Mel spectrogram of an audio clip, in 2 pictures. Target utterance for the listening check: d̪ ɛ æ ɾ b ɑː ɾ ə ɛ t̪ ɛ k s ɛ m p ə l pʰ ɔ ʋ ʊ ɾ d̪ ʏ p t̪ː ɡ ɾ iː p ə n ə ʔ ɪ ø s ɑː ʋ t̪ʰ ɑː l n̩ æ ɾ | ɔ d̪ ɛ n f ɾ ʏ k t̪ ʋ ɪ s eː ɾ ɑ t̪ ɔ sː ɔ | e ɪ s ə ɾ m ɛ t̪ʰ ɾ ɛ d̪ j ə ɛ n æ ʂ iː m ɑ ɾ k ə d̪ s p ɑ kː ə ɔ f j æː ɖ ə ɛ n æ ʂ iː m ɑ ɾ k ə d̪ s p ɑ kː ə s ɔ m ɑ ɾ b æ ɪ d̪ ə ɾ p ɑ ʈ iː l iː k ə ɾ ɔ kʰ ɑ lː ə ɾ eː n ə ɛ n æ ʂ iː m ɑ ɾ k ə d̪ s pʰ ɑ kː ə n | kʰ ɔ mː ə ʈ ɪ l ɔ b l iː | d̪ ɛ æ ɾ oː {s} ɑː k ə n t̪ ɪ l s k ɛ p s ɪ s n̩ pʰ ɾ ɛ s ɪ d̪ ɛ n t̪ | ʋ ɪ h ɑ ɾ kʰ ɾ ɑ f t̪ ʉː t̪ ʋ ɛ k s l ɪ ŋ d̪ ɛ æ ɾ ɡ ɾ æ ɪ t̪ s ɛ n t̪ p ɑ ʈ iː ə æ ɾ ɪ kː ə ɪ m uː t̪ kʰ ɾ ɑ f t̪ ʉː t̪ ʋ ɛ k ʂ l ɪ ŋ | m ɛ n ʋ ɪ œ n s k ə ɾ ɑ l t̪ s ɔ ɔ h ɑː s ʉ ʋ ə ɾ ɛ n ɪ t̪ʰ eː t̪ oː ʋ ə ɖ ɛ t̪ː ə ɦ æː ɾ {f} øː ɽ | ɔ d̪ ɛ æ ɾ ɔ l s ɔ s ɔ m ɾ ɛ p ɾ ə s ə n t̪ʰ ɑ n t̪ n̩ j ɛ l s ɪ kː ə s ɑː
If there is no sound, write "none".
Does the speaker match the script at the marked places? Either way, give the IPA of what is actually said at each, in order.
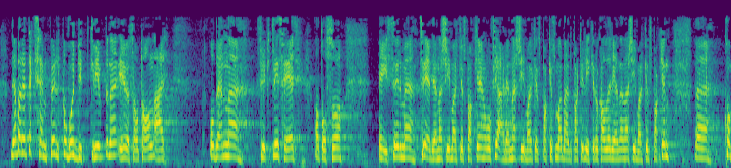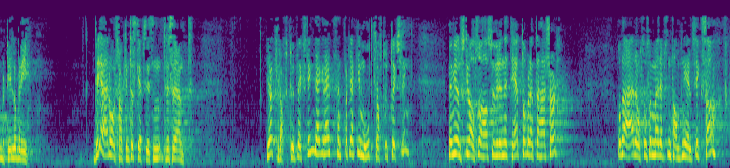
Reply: ʂ, ʂ

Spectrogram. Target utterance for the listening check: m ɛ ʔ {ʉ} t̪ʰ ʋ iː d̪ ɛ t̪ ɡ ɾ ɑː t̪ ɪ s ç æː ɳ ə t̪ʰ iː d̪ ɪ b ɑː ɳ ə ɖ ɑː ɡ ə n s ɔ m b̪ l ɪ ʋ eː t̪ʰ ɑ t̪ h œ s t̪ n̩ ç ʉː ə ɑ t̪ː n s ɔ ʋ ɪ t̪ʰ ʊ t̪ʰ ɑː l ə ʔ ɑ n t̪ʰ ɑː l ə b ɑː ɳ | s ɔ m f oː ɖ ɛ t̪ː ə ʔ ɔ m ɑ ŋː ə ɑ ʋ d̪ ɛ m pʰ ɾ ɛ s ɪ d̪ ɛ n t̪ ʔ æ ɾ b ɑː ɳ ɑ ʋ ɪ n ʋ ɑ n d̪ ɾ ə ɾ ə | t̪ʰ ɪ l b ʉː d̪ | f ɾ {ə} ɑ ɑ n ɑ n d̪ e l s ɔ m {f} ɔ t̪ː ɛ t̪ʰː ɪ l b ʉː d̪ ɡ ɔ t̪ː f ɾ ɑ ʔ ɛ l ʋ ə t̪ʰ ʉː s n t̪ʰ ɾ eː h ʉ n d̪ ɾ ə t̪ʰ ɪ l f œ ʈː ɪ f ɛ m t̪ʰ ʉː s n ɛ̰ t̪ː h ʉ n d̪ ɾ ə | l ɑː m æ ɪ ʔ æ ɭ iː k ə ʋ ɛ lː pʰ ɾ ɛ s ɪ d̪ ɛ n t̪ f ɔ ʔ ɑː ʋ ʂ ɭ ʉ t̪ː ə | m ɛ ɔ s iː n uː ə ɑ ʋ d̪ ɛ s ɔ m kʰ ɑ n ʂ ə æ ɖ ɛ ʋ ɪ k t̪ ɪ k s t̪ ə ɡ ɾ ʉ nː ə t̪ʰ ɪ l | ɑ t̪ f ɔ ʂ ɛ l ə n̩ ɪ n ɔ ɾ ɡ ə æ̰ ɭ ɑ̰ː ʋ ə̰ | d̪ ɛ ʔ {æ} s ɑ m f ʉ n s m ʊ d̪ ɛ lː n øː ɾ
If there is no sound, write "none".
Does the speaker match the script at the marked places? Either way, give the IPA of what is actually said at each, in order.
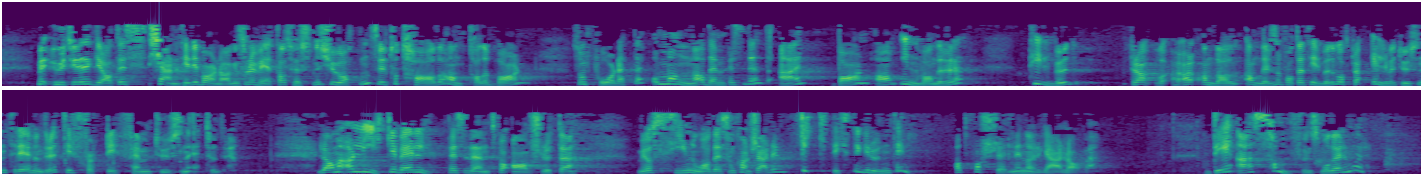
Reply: ʉː, ɑ, f, æ

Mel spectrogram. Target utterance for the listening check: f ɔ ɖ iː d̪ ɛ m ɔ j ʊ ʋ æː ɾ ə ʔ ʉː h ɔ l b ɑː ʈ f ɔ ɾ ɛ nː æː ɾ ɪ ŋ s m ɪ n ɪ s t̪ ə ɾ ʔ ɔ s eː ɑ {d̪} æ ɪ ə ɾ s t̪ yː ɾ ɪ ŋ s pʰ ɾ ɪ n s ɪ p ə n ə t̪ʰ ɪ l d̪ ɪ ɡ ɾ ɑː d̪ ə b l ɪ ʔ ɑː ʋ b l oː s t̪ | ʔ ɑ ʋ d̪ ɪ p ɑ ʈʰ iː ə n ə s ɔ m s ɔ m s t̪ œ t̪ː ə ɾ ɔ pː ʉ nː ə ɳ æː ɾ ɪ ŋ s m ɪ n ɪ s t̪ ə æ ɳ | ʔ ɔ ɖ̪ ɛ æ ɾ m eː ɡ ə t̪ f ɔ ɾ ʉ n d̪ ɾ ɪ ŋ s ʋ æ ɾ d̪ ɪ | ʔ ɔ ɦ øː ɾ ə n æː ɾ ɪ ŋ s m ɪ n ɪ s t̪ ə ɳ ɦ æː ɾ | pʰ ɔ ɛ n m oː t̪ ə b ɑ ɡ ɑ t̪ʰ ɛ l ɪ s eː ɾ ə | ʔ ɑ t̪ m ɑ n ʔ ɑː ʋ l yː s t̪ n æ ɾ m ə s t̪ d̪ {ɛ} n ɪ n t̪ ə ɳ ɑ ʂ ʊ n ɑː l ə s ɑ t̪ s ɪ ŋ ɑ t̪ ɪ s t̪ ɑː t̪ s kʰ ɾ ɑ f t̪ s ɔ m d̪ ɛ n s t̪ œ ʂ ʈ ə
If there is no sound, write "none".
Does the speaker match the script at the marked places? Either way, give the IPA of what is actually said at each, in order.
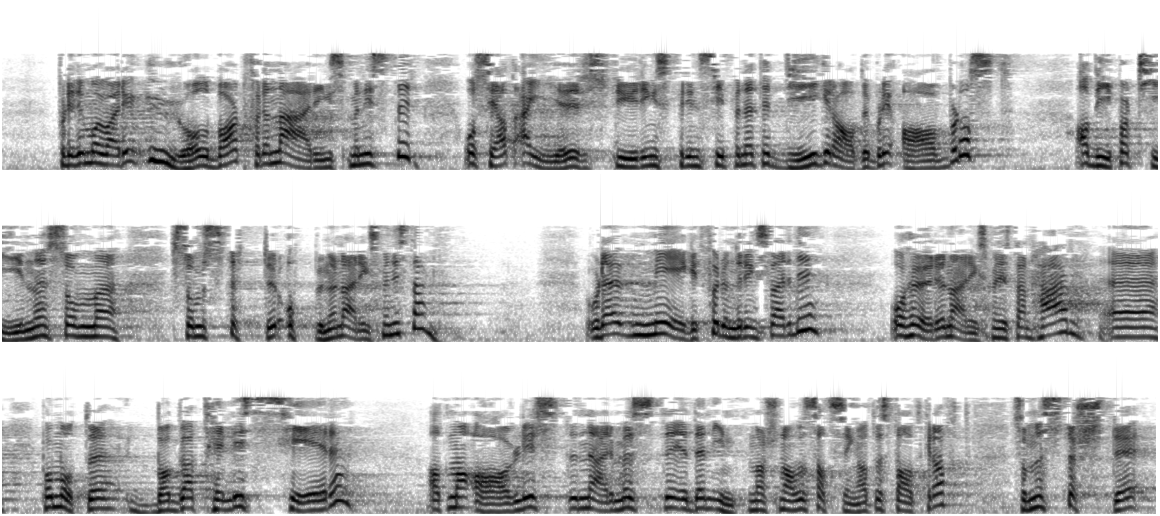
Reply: t̪, ɛ

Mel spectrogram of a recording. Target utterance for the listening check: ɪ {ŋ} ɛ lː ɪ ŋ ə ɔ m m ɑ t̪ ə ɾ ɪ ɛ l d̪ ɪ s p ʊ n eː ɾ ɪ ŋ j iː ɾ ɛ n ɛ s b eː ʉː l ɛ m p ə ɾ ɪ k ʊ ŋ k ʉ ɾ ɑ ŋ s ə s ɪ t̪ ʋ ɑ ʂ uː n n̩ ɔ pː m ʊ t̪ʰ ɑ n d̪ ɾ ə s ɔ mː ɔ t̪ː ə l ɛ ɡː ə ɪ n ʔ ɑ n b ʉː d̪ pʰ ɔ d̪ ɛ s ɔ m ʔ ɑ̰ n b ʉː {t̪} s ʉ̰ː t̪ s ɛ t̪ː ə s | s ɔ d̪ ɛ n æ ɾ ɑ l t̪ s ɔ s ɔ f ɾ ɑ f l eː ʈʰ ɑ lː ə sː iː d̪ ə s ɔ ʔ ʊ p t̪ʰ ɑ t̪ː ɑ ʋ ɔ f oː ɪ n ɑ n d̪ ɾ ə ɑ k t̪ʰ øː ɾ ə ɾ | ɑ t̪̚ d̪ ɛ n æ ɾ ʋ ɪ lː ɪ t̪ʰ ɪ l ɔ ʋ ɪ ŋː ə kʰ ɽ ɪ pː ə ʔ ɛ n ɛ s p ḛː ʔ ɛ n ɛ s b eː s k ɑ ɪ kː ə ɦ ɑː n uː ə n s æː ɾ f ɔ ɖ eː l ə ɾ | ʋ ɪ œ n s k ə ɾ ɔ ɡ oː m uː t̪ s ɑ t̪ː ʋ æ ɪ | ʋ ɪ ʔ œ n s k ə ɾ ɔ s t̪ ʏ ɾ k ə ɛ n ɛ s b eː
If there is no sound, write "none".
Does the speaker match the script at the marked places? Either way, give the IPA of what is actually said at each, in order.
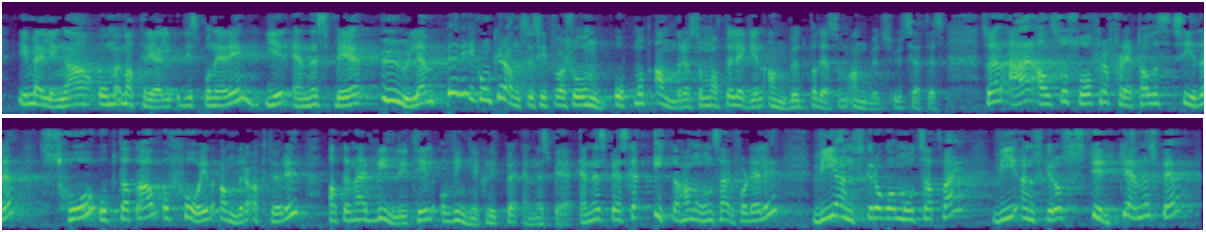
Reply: m, d̪

